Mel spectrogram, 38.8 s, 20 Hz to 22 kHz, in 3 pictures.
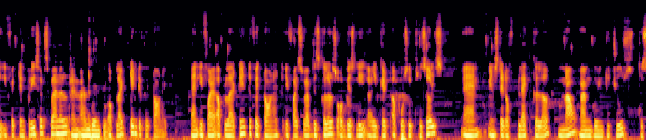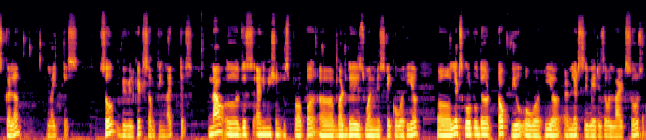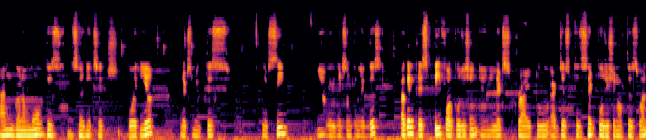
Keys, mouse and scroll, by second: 1.0-2.4 typing, 4.1 click, 6.4 space, 8.3-13.3 drag, 13.8 space, 16.2 click, 16.8 space, 19.2 click, 19.7 space, 21.9 click, 23.1 click, 23.8-25.6 scroll down 1, 25.7-28.9 drag, 30.5 space, 32.0 scroll up 1, 33.2 space, 34.3 p, 35.2-38.7 drag.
